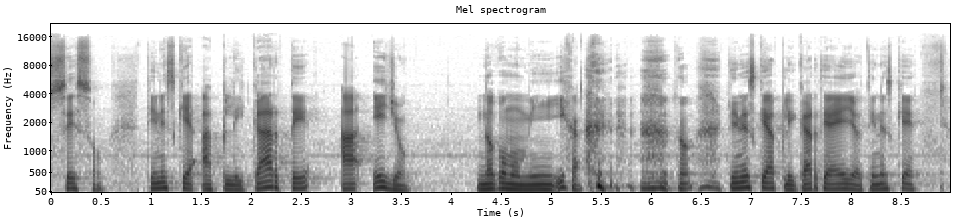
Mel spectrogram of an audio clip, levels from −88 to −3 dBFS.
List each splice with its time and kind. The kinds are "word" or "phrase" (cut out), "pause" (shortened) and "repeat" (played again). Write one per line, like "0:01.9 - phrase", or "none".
none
